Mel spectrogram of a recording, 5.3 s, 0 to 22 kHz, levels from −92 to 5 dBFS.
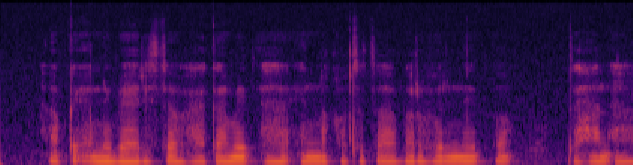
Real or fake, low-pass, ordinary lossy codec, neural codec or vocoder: real; none; none; none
